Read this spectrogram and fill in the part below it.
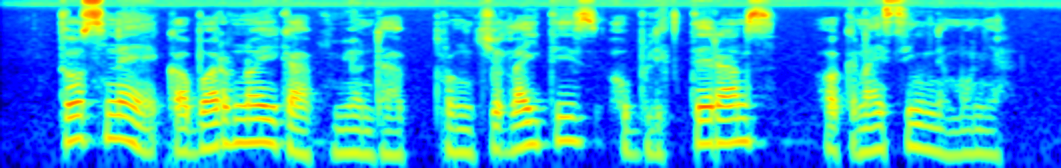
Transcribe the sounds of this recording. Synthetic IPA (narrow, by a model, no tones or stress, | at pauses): t̪osnekabaɾnojkapmjondappɾɔŋt͡ʃolajt̪isɔblikt̪eɾans | ɔɡanajsiŋnemonia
